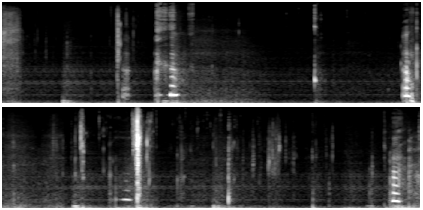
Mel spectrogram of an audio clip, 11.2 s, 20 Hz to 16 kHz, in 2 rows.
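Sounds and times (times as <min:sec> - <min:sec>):
wet mouth clicks and chewing of someone eating: 0:06.5 - 0:10.8.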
